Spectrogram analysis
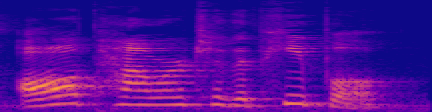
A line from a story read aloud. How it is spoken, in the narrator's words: shouts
